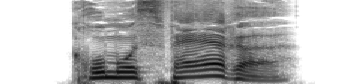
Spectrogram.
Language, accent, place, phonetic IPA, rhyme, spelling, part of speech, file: German, Germany, Berlin, [kʁomoˈsfɛːʁə], -ɛːʁə, Chromosphäre, noun, De-Chromosphäre.ogg
- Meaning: chromosphere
